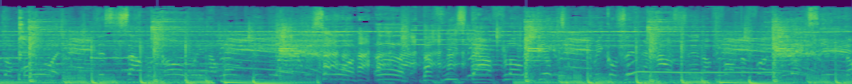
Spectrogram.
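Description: Old-school hip-hop music with a heavy bass beat; the bass drops out for about two seconds near the middle, then comes back.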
